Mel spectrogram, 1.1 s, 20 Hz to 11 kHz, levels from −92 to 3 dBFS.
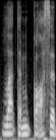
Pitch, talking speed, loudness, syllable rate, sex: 180 Hz, 170 wpm, -15 LUFS, 3.9 syllables/s, female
